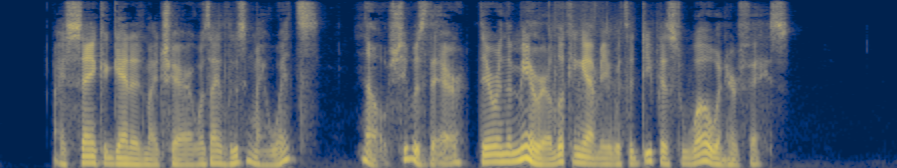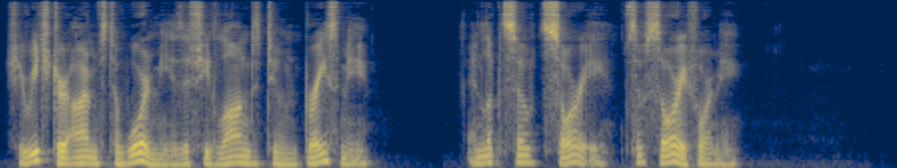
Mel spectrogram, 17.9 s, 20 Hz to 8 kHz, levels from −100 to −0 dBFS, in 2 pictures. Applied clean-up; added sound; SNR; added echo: neural mask model RNNoise.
